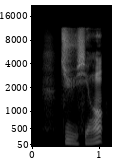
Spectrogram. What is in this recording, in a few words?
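"ju3 xing2", Mandarin Chinese; HSK4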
